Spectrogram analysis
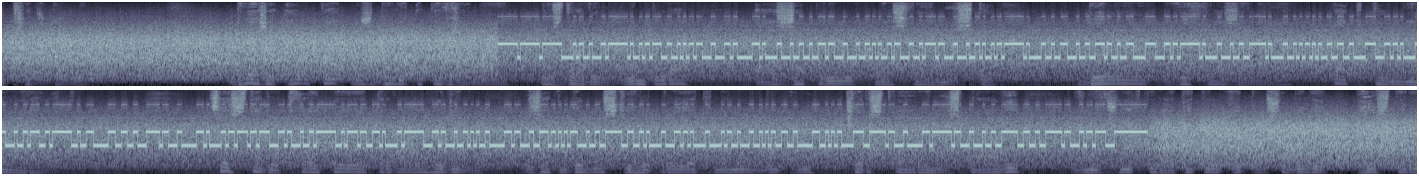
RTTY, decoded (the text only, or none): DURANTE LA SAGA DEL CLONE VERSIONE ULTIMATE, GWEN STACY VIENE RITROVATA VIVA.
